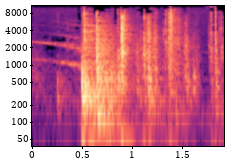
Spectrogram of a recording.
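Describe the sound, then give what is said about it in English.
A door opens into a darkened room with a sudden solid thump, followed by a few softer clunks and rattles that taper off over the next second and a half. “The woman waits till Mrs. Mills has left the darkened room, then opens the door to the children.”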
